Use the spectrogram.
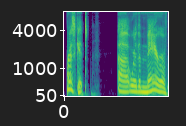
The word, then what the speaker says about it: Prescott: Uh we I take it out to Prescott, Arizona, which is spelled Prescott, but apparently pronounced Preskitt.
